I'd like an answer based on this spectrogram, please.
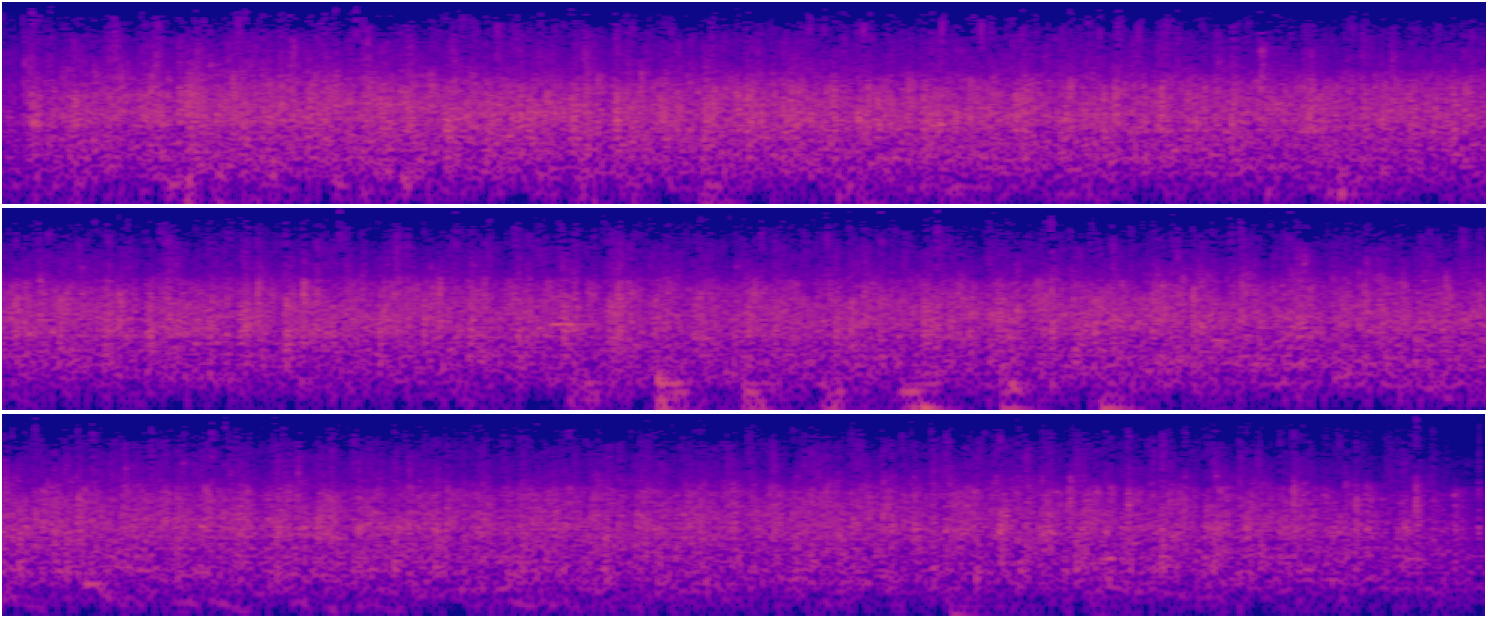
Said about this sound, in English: Well, I think that applause confirms that we are all very privileged to have been here to hear those words from Professor Triggs.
